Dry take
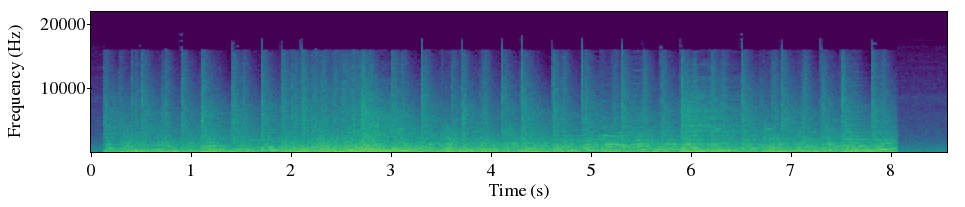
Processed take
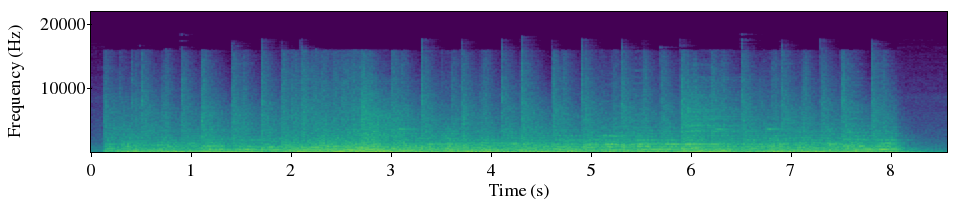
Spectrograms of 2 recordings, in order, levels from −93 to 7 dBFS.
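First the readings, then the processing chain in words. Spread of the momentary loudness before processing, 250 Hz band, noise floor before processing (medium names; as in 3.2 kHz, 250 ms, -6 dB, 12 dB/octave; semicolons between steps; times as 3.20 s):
5 LU, -1.0 dB, -41 dBFS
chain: simulated room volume 280 m³, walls mixed, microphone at 0.73 m; trim -2 dB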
